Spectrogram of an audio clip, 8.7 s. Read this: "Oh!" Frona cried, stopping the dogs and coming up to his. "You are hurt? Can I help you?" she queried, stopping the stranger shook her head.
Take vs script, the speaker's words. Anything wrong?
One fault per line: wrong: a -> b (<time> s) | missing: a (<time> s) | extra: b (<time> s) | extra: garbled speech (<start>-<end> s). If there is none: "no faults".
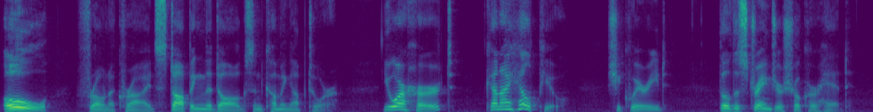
wrong: his -> her (3.2 s)
wrong: stopping -> though (7.2 s)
